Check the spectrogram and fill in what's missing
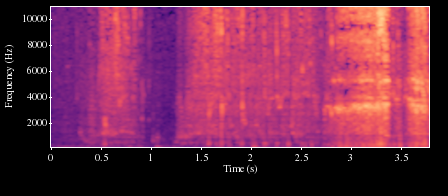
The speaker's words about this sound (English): And then I want you to purse your lips, open it just a little bit, and suck. Suck some air over the water like this. Like this.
